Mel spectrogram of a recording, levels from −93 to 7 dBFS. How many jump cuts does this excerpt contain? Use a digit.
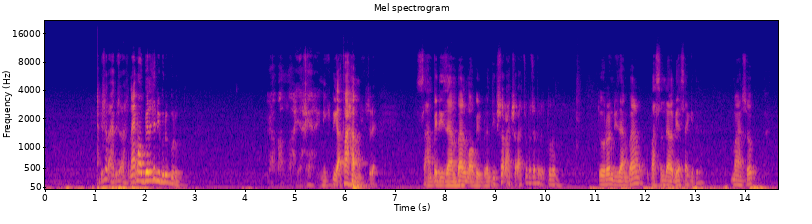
1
